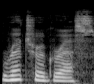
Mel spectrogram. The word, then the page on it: retrogress: American English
